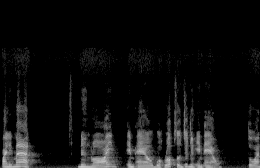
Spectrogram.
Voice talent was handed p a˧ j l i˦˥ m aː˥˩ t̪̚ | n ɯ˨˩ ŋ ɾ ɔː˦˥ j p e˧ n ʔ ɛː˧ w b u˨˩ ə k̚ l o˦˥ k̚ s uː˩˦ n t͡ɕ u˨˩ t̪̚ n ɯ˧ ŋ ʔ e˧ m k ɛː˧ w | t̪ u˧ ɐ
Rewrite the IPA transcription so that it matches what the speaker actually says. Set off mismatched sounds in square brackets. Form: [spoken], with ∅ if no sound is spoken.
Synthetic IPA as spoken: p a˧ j l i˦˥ m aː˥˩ t̪̚ | n ɯ˨˩ ŋ ɾ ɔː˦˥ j [ʔ] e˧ [m] ʔ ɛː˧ w b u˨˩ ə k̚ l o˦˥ [p̚] s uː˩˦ n t͡ɕ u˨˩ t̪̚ n [ɯ˨˩] ŋ ʔ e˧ m [ʔ] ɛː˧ w | t̪ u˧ ɐ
